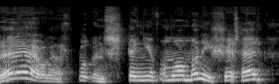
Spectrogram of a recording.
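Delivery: mocking the provider's message; mock phone company. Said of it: "My mobile phone provider has just contacted me and said".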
